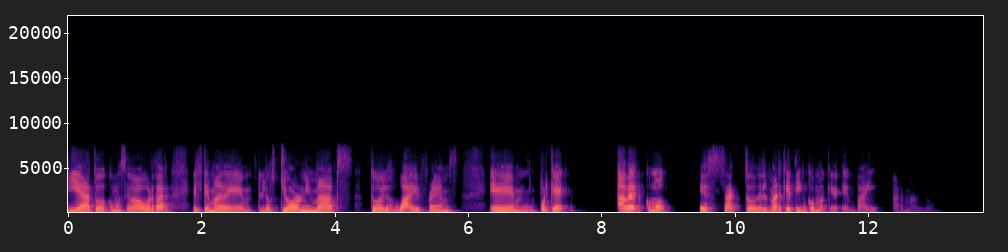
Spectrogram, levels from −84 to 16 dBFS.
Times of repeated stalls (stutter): none

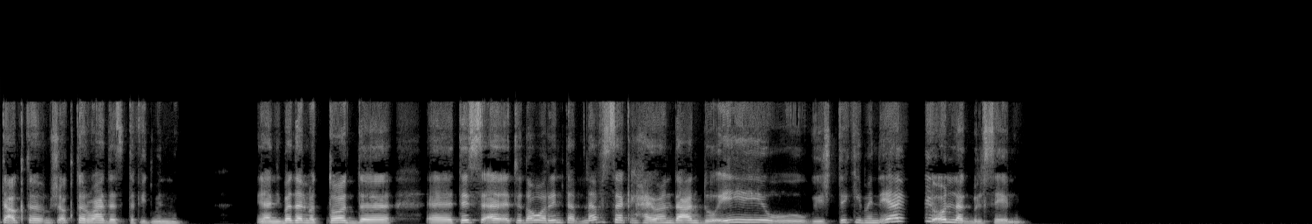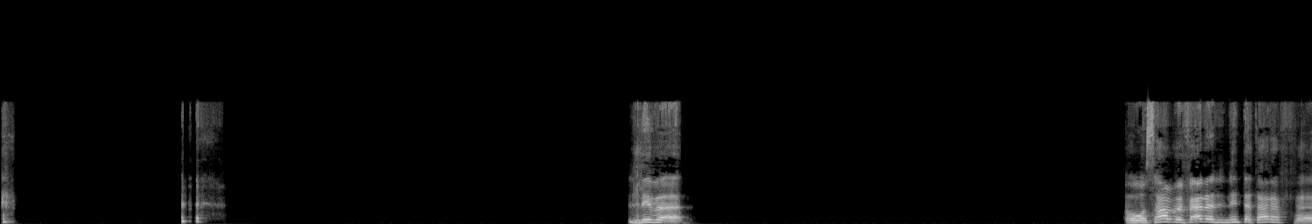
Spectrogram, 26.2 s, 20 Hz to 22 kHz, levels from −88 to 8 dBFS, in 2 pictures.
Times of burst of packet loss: none

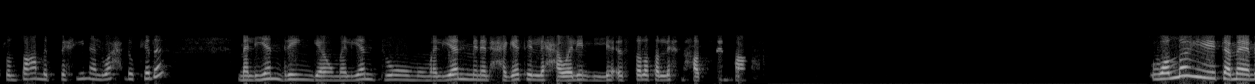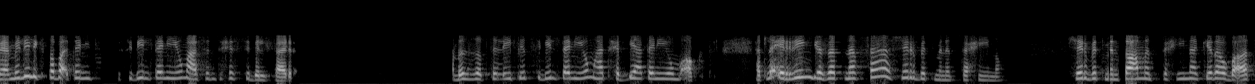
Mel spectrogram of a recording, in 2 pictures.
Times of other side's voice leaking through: none

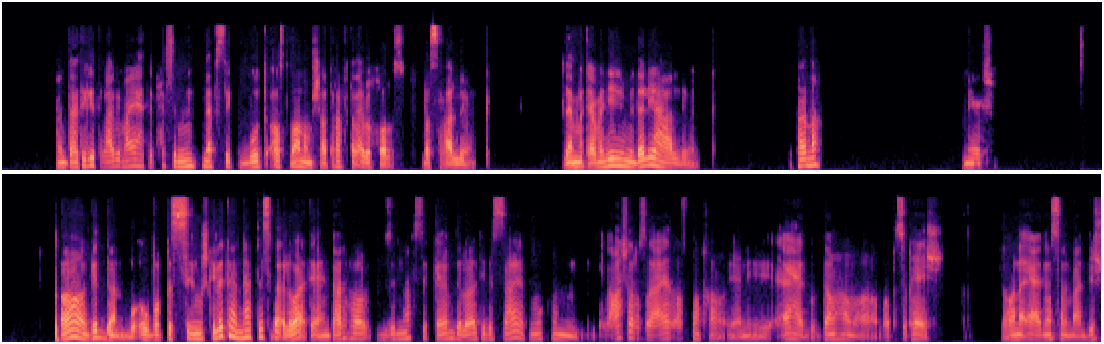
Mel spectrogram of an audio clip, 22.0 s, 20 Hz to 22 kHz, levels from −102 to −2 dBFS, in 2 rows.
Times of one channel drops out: 0.94-1.61, 14.43-21.99

